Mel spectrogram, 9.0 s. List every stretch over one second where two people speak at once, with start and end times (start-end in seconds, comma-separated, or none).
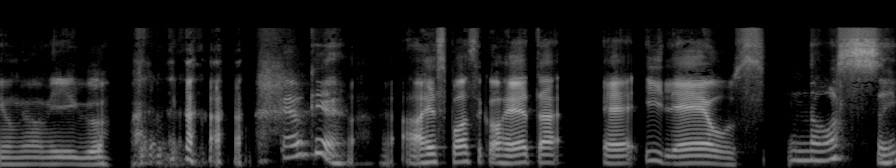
none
